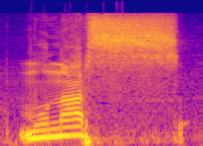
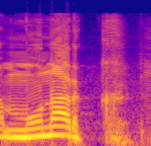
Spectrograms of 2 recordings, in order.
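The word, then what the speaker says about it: monarch: কিন্তু এখানে দেখেন এটা স্টোমাস হবে না, স্টোমাক শেষে ক হবে, বা মুনার্ক, মুনার্স, মুনার্স হবে না, মুনার্ক। তো দেখেন এখানে সিএস এর উচ্চারণ ক এর মতো হইতেছে বা মুনার্কের উচ্চারণ ক হইতেছে।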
